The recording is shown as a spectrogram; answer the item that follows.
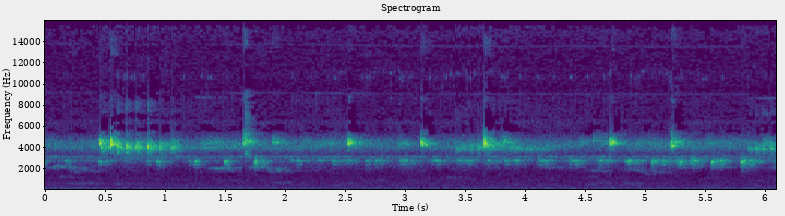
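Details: An evening forest cicada, sound made by its wings, gives a sustained piercing buzz that swells into brief sharp accents roughly once a second over a constant high hum.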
